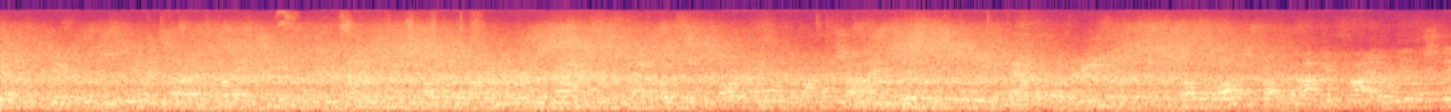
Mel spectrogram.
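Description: Indistinct chatter of many people talking at once in a room, with no single voice standing out.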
